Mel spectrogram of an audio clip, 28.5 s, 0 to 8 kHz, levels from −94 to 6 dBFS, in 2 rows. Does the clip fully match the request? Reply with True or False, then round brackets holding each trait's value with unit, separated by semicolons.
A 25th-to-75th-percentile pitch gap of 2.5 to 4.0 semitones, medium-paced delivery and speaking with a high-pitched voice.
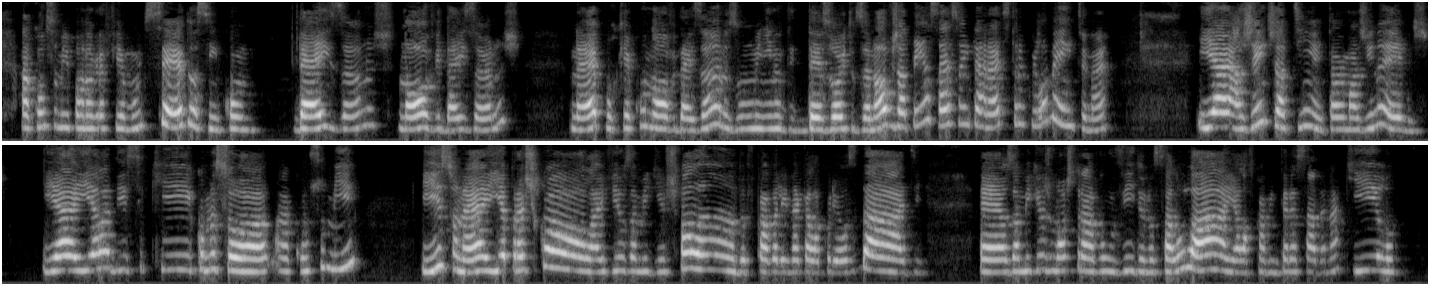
True (2.8 semitones; 155 wpm; 285 Hz)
